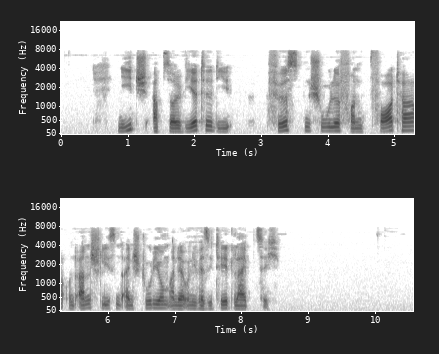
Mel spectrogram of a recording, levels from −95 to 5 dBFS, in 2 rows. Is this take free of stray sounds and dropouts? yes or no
yes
